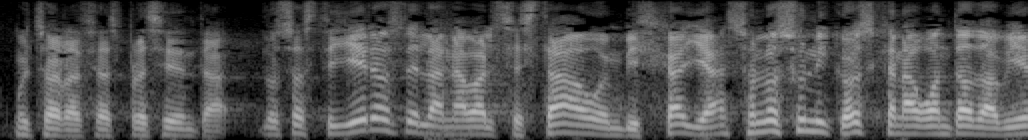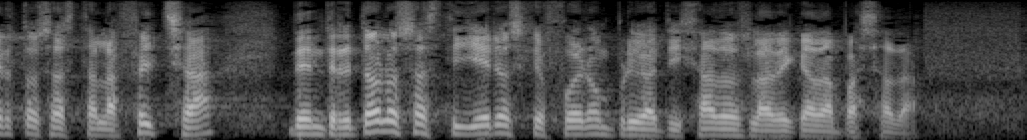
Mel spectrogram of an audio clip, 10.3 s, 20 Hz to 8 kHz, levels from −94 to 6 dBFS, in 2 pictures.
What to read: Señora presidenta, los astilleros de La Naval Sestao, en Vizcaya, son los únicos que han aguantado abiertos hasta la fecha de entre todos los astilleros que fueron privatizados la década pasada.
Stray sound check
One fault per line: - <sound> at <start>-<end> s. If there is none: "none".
none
